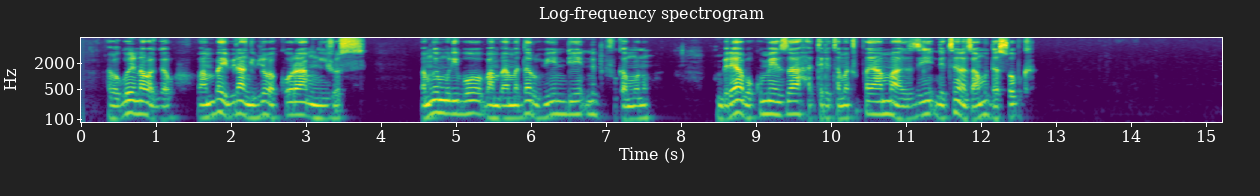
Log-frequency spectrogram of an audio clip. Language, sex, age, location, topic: Kinyarwanda, male, 18-24, Kigali, health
